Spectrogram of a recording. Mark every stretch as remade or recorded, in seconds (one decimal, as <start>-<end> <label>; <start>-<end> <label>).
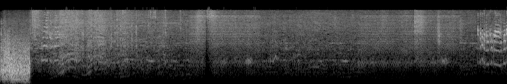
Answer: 0.0-1.9 recorded; 1.9-2.6 remade; 2.6-3.6 recorded; 3.6-4.6 remade; 4.6-5.1 recorded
